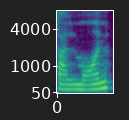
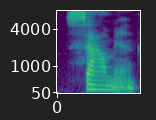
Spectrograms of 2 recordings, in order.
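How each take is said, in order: First: The L in the word is clearly pronounced. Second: The L in the word is left silent. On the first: This is the Spanish way of saying it. "in Spanish it's salmon and that's how I want to pronounce it" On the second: This is how some English speakers say it. "some people they say salmon and it's like why aren't you pronouncing the L's?"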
